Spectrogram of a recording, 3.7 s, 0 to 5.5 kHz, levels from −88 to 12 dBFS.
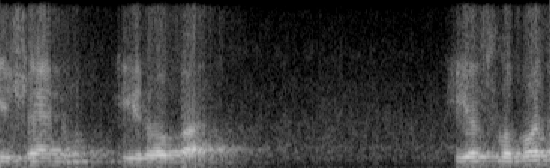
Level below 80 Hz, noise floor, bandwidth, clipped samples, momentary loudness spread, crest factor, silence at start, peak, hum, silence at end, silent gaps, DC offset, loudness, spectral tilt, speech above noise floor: -54 dBFS; -54 dBFS; 5.4 kHz; under 0.1%; 14 LU; 18 dB; 0 s; -2 dBFS; none; 0 s; none; under 0.1%; -19 LUFS; -6.5 dB/octave; 36 dB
